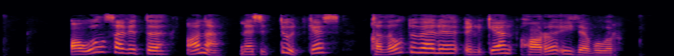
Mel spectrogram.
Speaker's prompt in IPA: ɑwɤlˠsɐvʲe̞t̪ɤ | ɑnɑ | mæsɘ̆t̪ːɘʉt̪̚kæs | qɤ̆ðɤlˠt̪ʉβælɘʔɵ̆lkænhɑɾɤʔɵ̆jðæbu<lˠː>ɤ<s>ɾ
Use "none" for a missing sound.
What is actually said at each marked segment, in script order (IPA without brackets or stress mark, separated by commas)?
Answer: lˠ, none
